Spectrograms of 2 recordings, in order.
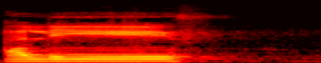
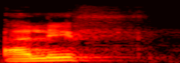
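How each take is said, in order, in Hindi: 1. दूसरा स्वर लंबा खींचा गया है। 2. दूसरा स्वर छोटा रखा गया है। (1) "बाज़ लोग इसको पढ़ते हैं अलीफ" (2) "ये पढ़ा जाएगा अलिफ"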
